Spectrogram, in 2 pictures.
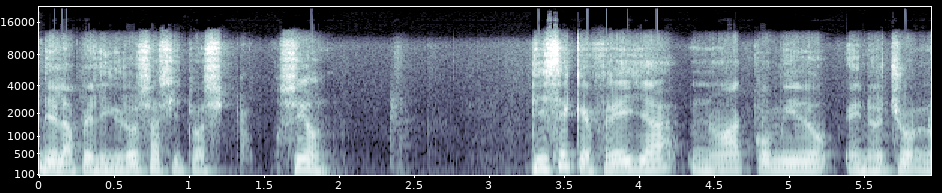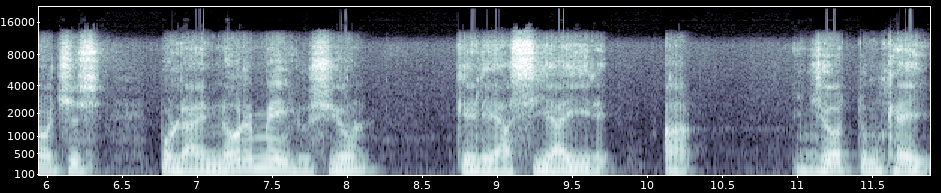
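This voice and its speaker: With very even loudness and long, frequent pauses, a man talks at a very slow pace in a fairly high-pitched, dark, mellow voice with ordinary pitch variation. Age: 80s+. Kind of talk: book reading aloud.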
